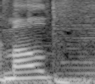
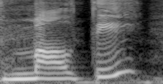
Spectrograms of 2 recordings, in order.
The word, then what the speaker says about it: Malti: I mean, I'm sure I'm saying a little bit more Indian. – Yeah, you are. – But it is an Indian name. – How do you spell it? – Malty. M-A-L-T-I, if I say it the white way. But it's Malty.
